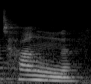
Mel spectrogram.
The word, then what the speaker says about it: tongue: not tongue all right so no k at the end although some people in some dialects will say tongue in both Britain and the US like in New York some people will say Tonga but for standard U.S English no everyone tongue good tongue pun fun G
